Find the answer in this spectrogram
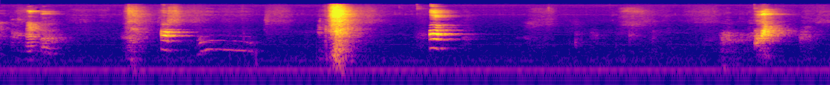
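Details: Pet African grey parrot giving scattered harmonic calls and squawks, some with stacked bands and a short gliding whistle, spaced irregularly about once a second, over a steady low electrical hum.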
